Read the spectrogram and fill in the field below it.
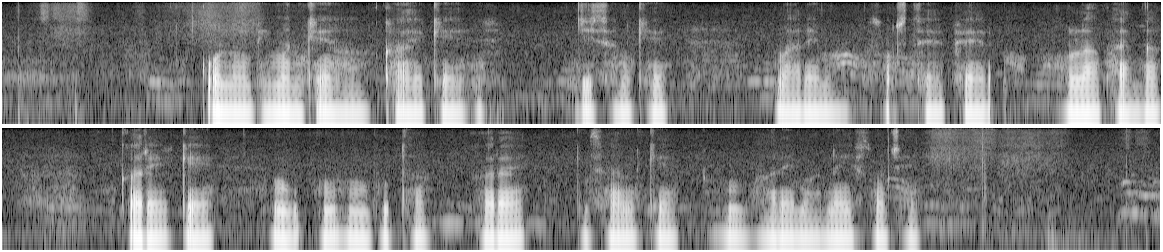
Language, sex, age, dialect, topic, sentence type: Chhattisgarhi, male, 18-24, Eastern, agriculture, statement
